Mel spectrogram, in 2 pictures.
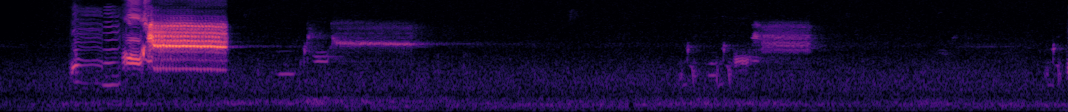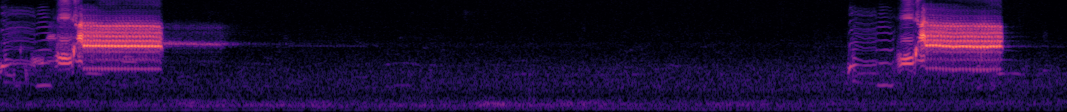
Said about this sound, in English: And now we move on to our last bird, the king of the marsh themselves, the red-winged blackbird. Spend any amount of time in the wetlands and you will become familiar with the red-winged blackbird's distinctive and familiar song.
